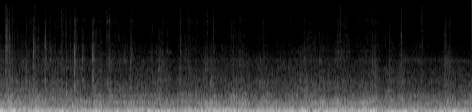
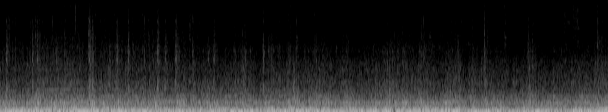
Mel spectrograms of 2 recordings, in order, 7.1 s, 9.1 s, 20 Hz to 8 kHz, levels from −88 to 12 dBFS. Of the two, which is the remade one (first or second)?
first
